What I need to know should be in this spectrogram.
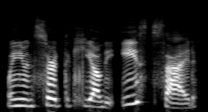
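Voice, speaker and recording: A woman's voice: on the high side, expressive, a little fast, bright, forceful tone, dry recording. A young woman playing a helpful, perky friend in a detective video game, chatty and teasing as she gives scripted hints. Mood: helpful, nudging. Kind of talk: scripted game hint dialogue.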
